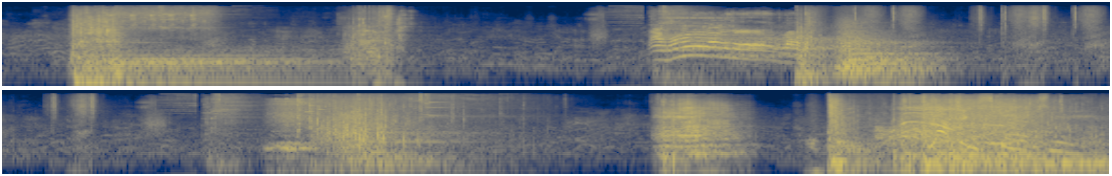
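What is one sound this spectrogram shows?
Game sound effects chime and whoosh as cards are played.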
